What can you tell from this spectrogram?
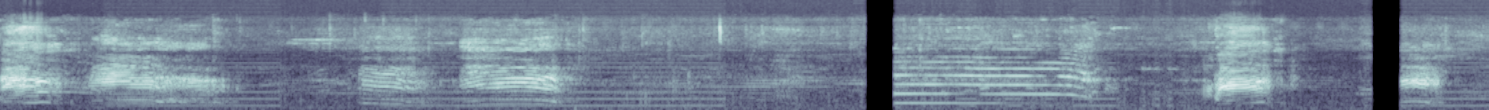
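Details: Cattle on an Indian cow farm lowing in a series of drawn-out, harmonic moos, several rising then falling, each lasting one to two seconds with short gaps, over a steady low droning tone and brief silent breaks.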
